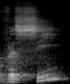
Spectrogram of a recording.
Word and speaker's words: Viccei: On the day of the robbery, Valero Vici, it's spelled Viccei, and another man walked into the Knightsbridge Safe Deposit Center and asked to rent a deposit box.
